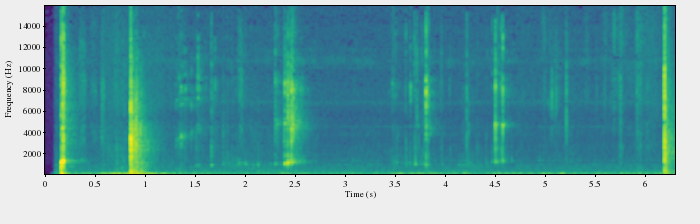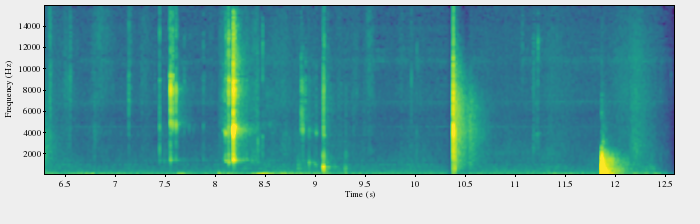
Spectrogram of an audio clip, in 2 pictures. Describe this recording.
Opening the bottle, taking the pill out, dropping it on wooden table and closing. Recorded with Zoom's H6 stereo mics in a kitchen. I only amplified the sound.
bottle, field-recording, foley, medicine, pill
